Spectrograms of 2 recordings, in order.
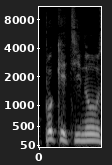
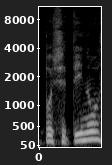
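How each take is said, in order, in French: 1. Le nom se dit à l'italienne. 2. Le nom se dit à l'argentine. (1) "c'est plutôt à l'italienne" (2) "c'est plus argentin"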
